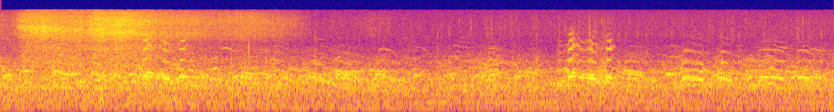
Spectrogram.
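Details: Cackling geese at Kejonuma, Japan, heard as a flock: a continuous mass of honking calls with a few sharper yelps near the end; a hissing high rush fills the first second and a half.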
